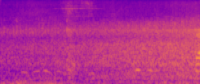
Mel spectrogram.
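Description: Faint voices of people talking in the background over a steady, irregular low rumble.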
